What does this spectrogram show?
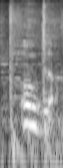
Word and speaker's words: Hublot: it is pronounced as oblong the sound of h is absent in this guys even the sound of t is not there it's simply oblo now this brand is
